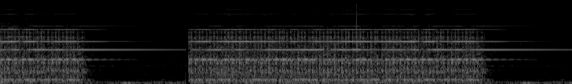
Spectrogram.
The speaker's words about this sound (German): Telefon. Oh, da geht's los.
